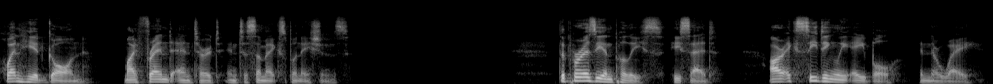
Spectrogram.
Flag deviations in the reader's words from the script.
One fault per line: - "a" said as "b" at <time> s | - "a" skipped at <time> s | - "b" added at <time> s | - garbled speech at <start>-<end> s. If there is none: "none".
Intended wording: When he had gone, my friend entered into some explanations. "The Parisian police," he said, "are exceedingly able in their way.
none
